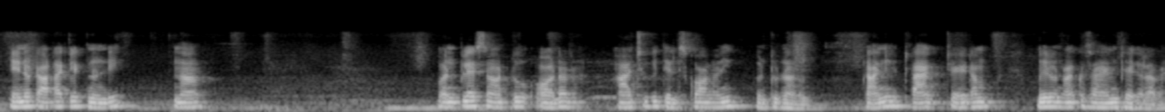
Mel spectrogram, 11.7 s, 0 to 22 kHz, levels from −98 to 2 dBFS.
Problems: none marked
